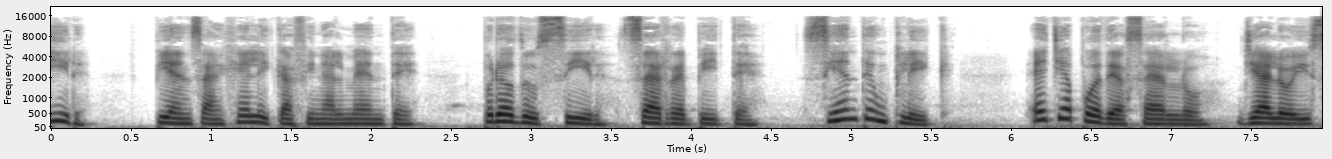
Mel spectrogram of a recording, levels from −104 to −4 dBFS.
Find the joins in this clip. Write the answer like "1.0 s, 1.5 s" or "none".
none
